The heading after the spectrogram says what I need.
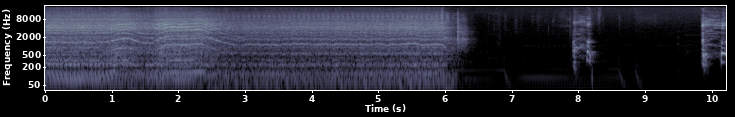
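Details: Honda VFR 800 V4 after replacing suspected faulty ECU and HISS immobiliser system, brief start at night: catches and runs smoothly, quick blips rise and fall cleanly, then shuts off; normal running.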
